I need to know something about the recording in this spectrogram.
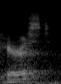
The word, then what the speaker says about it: harassed: cora's rebellion the lesson today i called it harassed from the past and it's a weird title yesterday yeah did you know that the way to pronounce harassed is actually harris yeah did you know that no it's called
